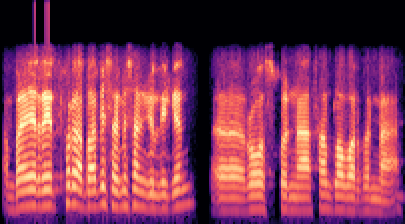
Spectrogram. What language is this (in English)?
Bodo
